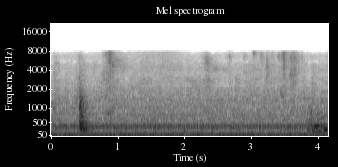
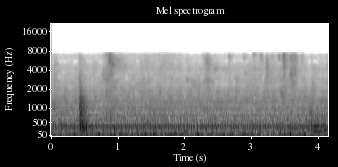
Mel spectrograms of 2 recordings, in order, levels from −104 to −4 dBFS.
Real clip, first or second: first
